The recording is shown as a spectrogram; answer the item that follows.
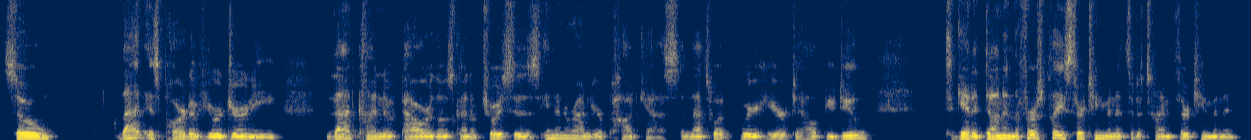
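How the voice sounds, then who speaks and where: A man co-hosting a podcast in a conversational style, somewhat halting and repeating phrases for emphasis. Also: mid-range voice, fairly even intonation, darkish tone. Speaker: podcast co-host and book coach.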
